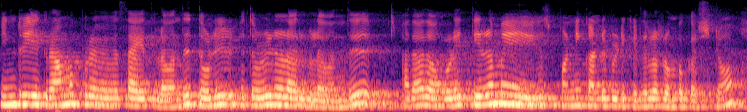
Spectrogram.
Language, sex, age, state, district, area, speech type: Tamil, female, 30-45, Tamil Nadu, Cuddalore, rural, spontaneous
